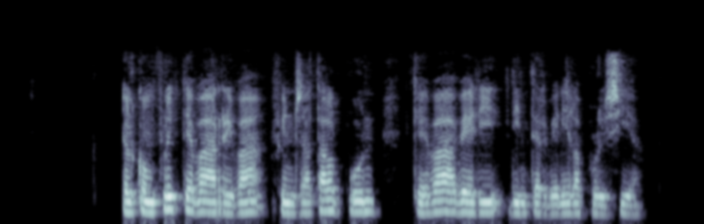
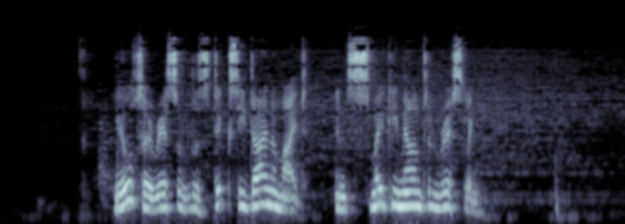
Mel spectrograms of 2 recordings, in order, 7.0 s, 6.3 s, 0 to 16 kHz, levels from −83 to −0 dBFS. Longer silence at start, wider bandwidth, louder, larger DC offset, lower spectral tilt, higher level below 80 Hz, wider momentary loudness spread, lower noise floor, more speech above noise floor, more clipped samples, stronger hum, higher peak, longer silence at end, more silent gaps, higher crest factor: about the same, 1.2 s vs 1.15 s; second, 7.6 kHz vs 9.6 kHz; about the same, -19 LUFS vs -17 LUFS; neither; first, -5.5 dB/octave vs -3 dB/octave; about the same, -58 dBFS vs -60 dBFS; second, 7 LU vs 15 LU; first, under -90 dBFS vs -68 dBFS; first, over 72 dB vs 49 dB; neither; neither; about the same, -2 dBFS vs 0 dBFS; about the same, 0.65 s vs 0.65 s; first, 4.00-4.06 s vs none; about the same, 18 dB vs 20 dB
